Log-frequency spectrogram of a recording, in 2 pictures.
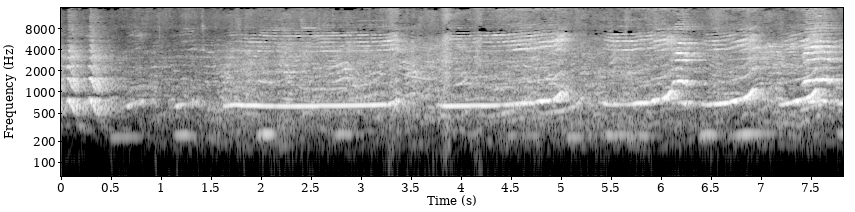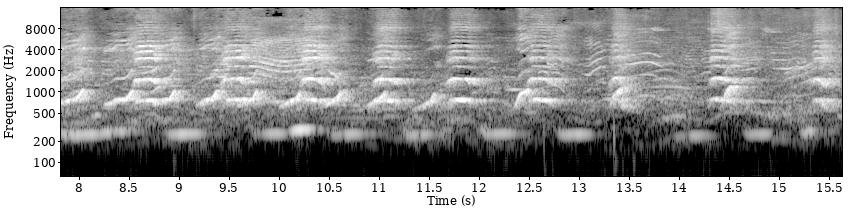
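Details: A gibbon at a zoo gives long, clear hooting notes that quicken into a series of rising, whooping calls.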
